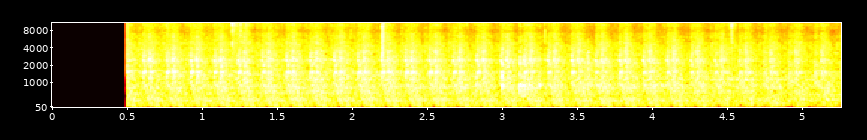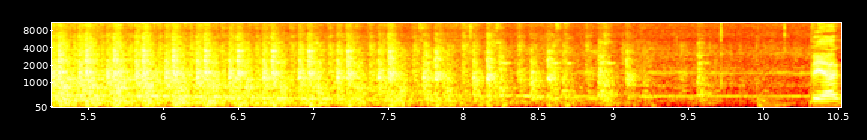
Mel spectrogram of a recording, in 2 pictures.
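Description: A narrowboat engine idles with a steady rapid mechanical chug and rattle, close and continuous. It gradually winds down and quietens toward the end.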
